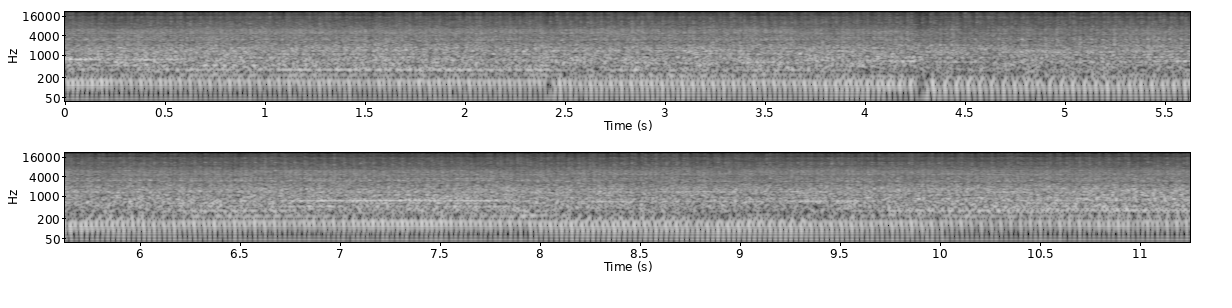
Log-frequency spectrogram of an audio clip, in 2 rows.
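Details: Case 446 "Big Wheel" lawn tractor twin, barn-stored several years, after removing carburetor air-filter screws that fell in and held valves open: steady, even beat at constant speed, no misses or knocks; normal running.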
